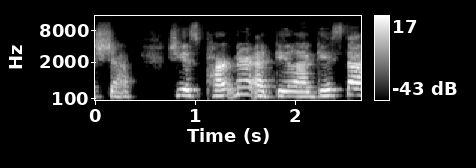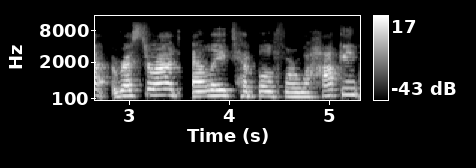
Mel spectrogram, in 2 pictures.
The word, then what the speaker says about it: Guelaguetza: I know I have the most difficult name, number one, Bricia, to pronounce, and then my restaurant's name is Guelaguetza. No one knows how to pronounce that too.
